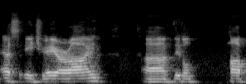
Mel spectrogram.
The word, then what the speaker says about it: Shari: up on it uh technically it's pronounced shari but works as well sorry okay that's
